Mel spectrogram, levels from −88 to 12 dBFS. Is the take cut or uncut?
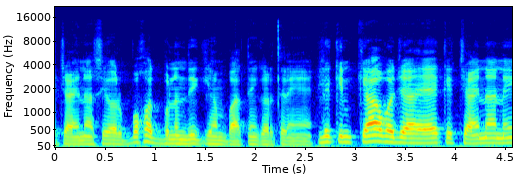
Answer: cut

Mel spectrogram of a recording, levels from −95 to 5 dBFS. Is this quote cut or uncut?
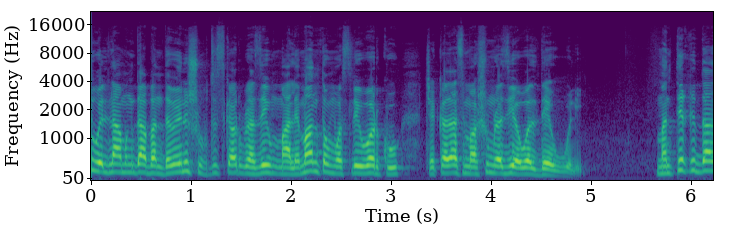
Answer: uncut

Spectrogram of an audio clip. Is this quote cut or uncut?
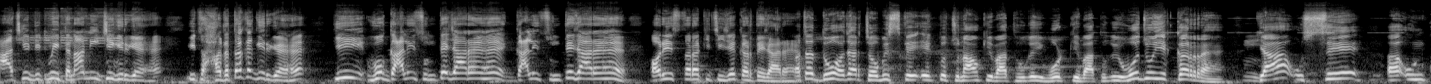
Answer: uncut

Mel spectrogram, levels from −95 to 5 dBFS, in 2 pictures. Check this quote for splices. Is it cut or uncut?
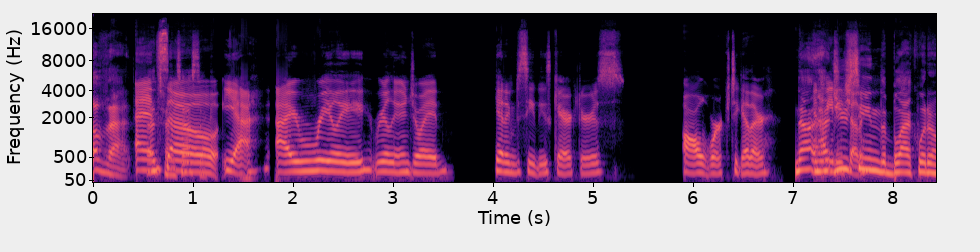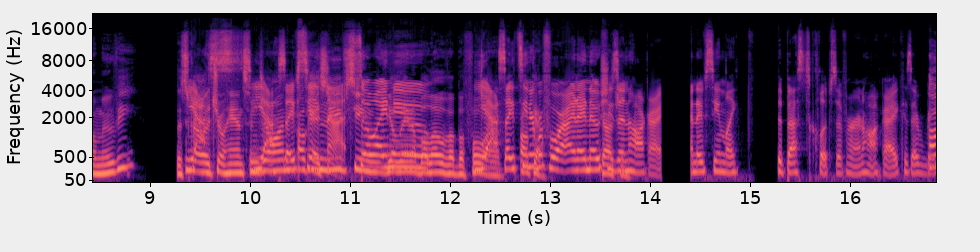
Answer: cut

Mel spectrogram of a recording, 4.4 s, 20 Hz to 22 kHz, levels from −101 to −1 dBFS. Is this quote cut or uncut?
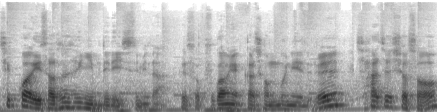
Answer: uncut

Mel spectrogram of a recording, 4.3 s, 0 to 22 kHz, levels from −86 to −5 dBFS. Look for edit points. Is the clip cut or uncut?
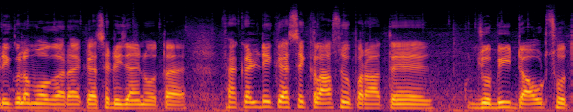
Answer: uncut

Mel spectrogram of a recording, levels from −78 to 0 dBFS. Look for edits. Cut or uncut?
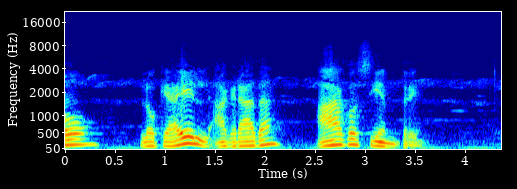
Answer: uncut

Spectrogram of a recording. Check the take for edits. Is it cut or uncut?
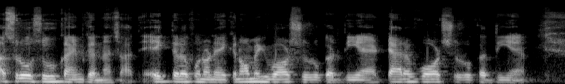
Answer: uncut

